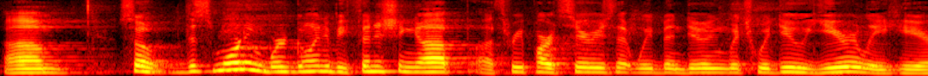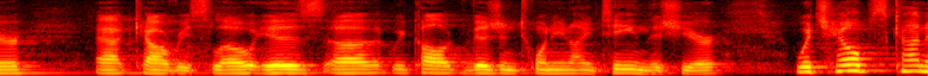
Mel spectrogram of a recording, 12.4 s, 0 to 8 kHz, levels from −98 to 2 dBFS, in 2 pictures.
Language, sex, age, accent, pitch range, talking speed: English, male, 50-69, American, 135-170 Hz, 180 wpm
